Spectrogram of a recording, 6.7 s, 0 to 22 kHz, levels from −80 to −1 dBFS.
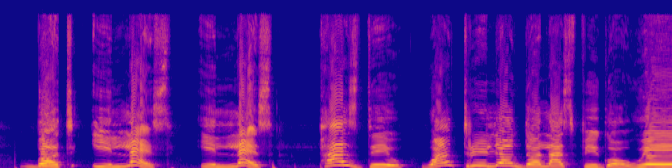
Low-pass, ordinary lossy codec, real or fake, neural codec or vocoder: none; none; real; none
